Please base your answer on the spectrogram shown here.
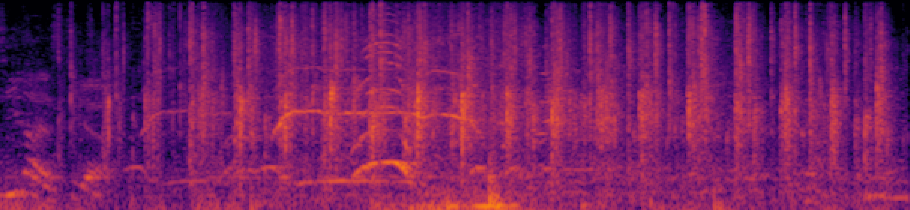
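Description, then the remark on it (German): An audience applauds steadily for about six seconds as performers are welcomed onto the stage, a dense, crackling patter of many hands at a fairly even level, with a few indistinct voices calling out over the clapping. “Dann würde ich sagen, äh, Bühne frei, großen Applaus.”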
